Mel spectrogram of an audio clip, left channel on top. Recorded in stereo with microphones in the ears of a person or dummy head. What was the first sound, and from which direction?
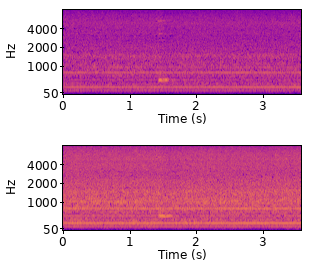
A cowbell, 20° right (ahead or behind).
